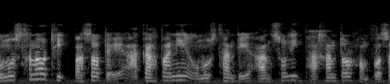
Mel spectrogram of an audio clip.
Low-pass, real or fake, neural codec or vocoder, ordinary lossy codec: 7.2 kHz; real; none; Opus, 32 kbps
